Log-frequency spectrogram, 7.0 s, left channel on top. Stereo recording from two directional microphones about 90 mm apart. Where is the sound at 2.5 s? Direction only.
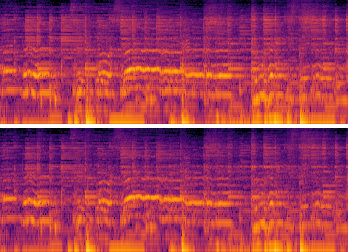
10° left (ahead or behind).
